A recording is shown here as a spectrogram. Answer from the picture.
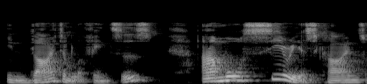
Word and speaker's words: indictable: t a b l e offenses but it's pronounced indictable offenses are more serious kinds of criminal offenses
